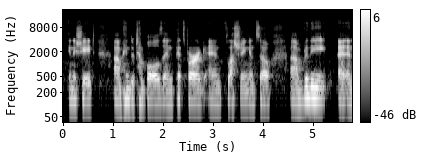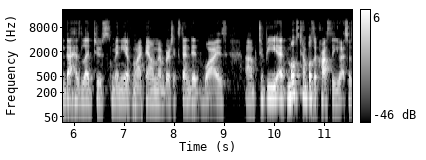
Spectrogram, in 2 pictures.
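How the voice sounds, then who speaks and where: A man speaking on a video panel, thoughtful and reflective, often pausing to find the right words. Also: lowish voice, a little hiss or hum. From grew up in the US Northeast. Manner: thoughtful, searching for words, frequent restarts. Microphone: video call.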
